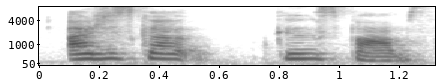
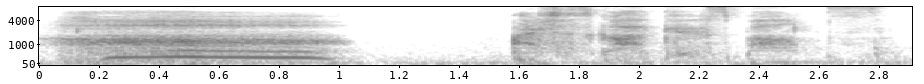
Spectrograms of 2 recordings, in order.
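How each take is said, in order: First: Said in the usual way. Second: Breathless whispered gasp; awed whisper. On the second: Real, not acted. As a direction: whisper it, overwhelmed. Sudden goosebumps realization.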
